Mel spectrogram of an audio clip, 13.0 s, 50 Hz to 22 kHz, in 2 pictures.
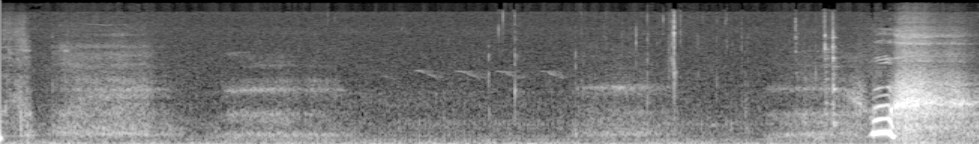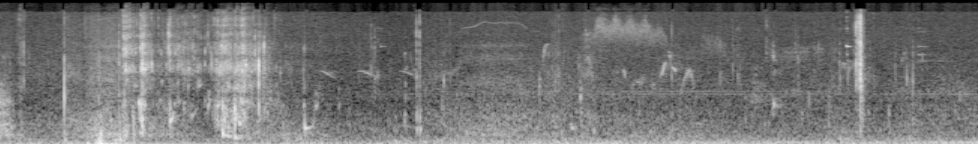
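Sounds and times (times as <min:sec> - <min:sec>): water sloshing: 0:07.0 - 0:09.6
faint bird chirps: 0:08.6 - 0:12.8.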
